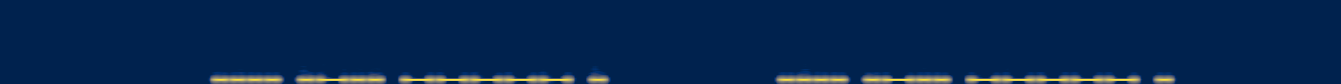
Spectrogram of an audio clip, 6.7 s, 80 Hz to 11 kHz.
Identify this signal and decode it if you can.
Morse code, heard as a keyed tone, about 27 wpm, 700 Hz. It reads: HL0E HL0E
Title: DXCC-100 Call Signs - 4 Characters - Repeated 2x - 28wpm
